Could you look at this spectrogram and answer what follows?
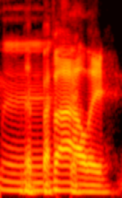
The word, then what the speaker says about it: Valley: C'est correct la prononciation en anglais? – Valley. – C'était Valley, OK, bon.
